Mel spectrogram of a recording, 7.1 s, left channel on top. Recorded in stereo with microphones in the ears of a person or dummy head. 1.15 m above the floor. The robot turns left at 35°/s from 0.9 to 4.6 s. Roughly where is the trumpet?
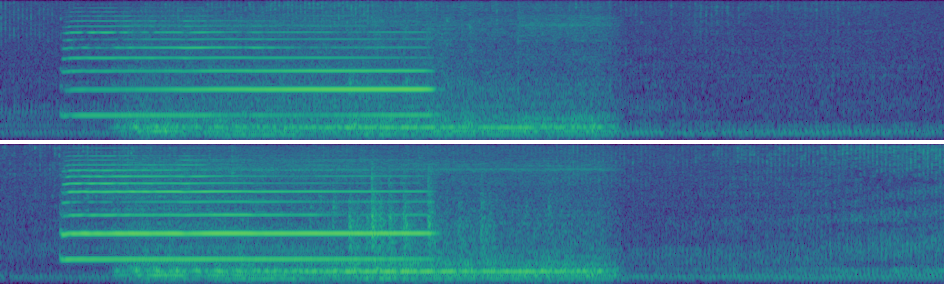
Right.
